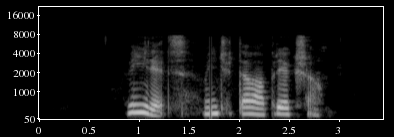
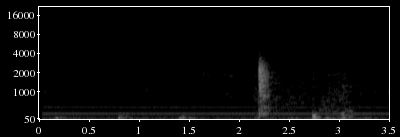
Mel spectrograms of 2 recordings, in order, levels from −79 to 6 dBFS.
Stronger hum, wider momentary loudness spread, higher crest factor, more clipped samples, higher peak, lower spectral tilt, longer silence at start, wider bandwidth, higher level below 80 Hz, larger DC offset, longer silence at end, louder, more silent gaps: neither; second, 15 LU vs 24 LU; second, 16 dB vs 26 dB; neither; first, -10 dBFS vs -24 dBFS; first, -5 dB/octave vs -3.5 dB/octave; first, 0.9 s vs 0.05 s; first, 8 kHz vs 6.8 kHz; second, -72 dBFS vs -58 dBFS; neither; first, 0.65 s vs 0 s; first, -24 LUFS vs -46 LUFS; neither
